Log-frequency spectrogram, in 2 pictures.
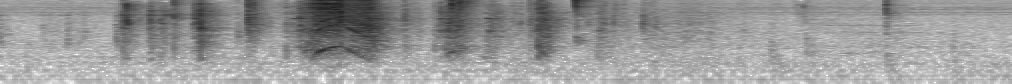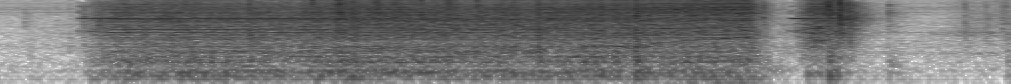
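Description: Cordless drill: its chuck clicks as the bit is tightened, then the drill runs steadily for about three and a half seconds, boring a hole through a black locust slab. A short burst of the motor follows near the end.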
